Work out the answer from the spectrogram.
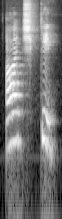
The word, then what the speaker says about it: очки: Мои очки, мои очки, my glasses. And again, pay attention to this O. It is an unstressed position, and it should be pronounced like A. Очки.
